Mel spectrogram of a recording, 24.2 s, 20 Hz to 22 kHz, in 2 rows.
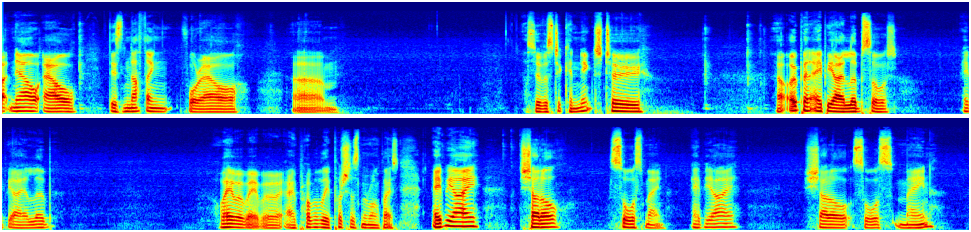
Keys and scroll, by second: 1.0 ctrl+s, 9.3 ctrl+c.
